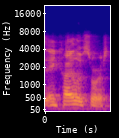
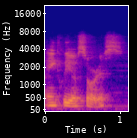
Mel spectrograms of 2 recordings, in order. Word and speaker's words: Ankylosaurus: It's both. It depends on your region's pronunciation because it's a loan word.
